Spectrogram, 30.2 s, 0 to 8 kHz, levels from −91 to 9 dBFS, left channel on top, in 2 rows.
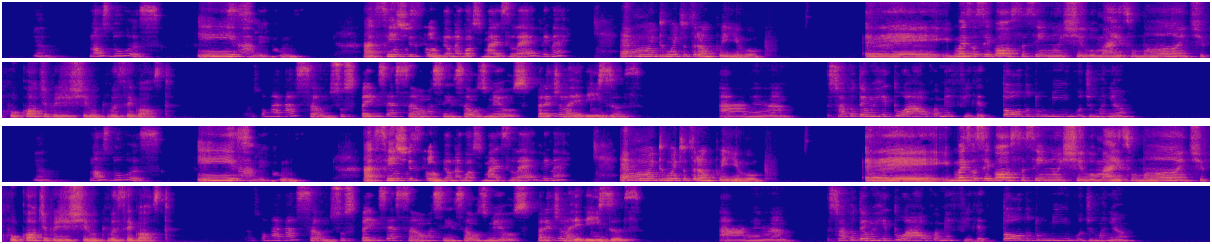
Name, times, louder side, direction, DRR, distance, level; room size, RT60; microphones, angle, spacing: voice 1, 0.4-0.7 1.1-1.9 2.9-3.4 4.9-7.1 18.3-22.7 24.1-25.0 25.4-29.2, left 1 dB, 25° left, 1.8 m, -35 dB
voice 2, 2.4-3.1 3.5-3.7 4.2-5.6 7.5-9.6 10.8-17.1 22.1-23.0, right 3 dB, 60° right, 0.7 m, -28 dB
4.0 x 2.5 x 2.6 m
head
